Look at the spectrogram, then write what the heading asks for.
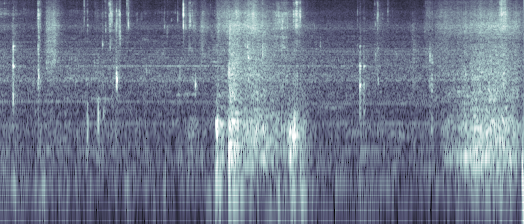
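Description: A person chewing a mouthful of boiled instant noodles, with wet, squishy mouth sounds and a few small clicks. The chewing is louder for a moment about two seconds in and again near the end.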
